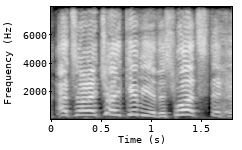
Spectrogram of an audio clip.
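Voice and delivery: high, very loud mock New York cop; New York accent. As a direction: insist loudly in hammed-up New York. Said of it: "like, a New York accent".

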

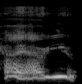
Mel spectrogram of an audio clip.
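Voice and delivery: high, bright phony hello; mock an overly sweet greeting; fake friendly greeting. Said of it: "I don't even talk like that".

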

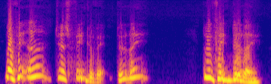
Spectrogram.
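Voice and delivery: furious machine, pitched high; angry high robot. Acted. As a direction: rant at the humans. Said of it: "it roared".

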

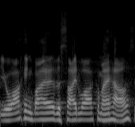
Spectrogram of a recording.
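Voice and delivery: normal talking voice

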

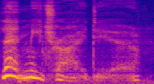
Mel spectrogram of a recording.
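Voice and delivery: calm a fuming husband gently; placid. A narrator's reading. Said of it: "Missus Darling was placid".

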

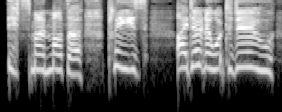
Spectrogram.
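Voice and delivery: put-on high, pleading young woman calling out; desperate cry for help. A narrator's reading. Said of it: "cried out".

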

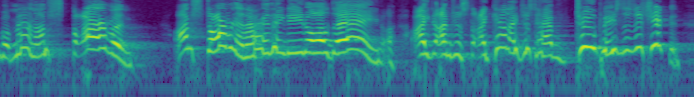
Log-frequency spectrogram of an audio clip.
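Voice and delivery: high, whiny begging governor; pleading governor. Retold or imitated. Hungry governor begs the lunch lady, high whiny plea.

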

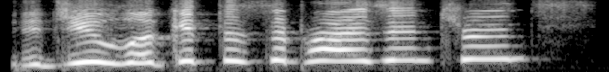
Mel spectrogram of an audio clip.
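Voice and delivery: surprised question. Real, not acted. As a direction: she can't believe he picked a surprise.

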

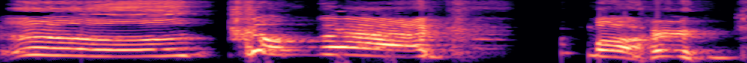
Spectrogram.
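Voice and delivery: high, whining plea with a sob; whiny Steven voice. Retold or imitated. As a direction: cry out for him in a high, pleading wail. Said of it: "He's like".

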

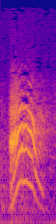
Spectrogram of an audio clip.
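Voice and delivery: sharp high yelp of pain at a pinch; mock ouch. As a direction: squeal as if pinched. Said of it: "Maybe if I pinch myself".

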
